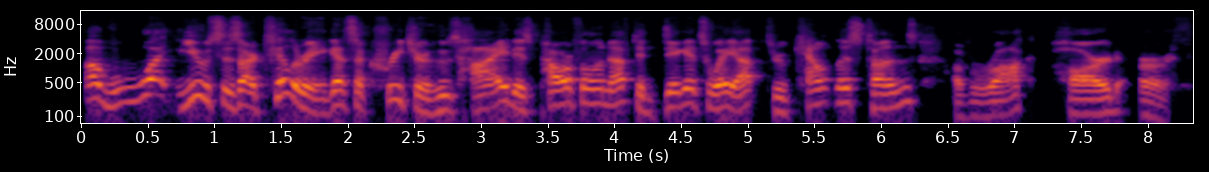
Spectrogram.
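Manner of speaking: plain reading voice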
